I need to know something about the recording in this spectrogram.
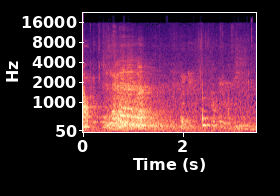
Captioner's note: laughter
